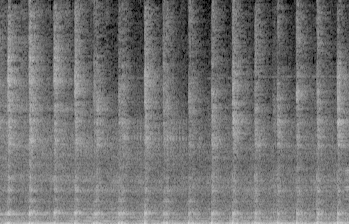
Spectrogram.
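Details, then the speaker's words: Bajaj two-stroke engine on a trial run after rebuild (rebore, facing): steady low idle with an even exhaust pop, no knocking or rattles; normal running. "ಹೊರಾಯ್ತಪ್ಪ, trial ಹೊಡ್ತಿದ್ದೀನಿ. ಈ ಬೆಂಡಿಂದ ಏನೋ ತಪ್ಪತ್ರ ಜಾಸ್ತಿ. ಗಾಡಿ ನೋಡಿ ಹೆಂಗಿದೆ."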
